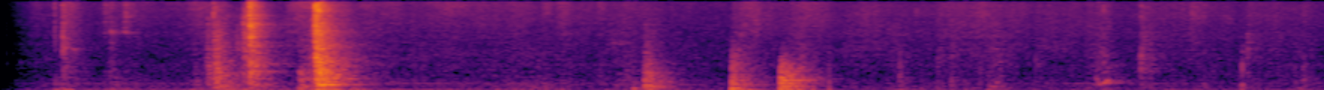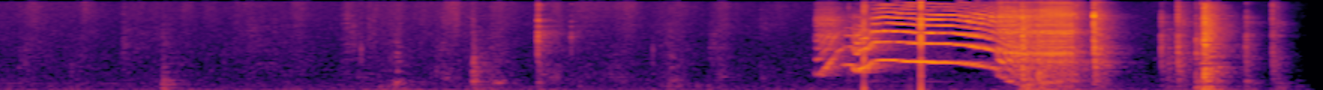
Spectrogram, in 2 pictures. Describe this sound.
Me walking around my house and reaching my room. Pretty simple, nothing else.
